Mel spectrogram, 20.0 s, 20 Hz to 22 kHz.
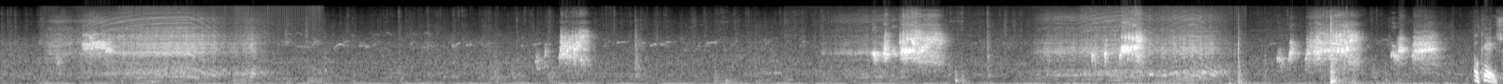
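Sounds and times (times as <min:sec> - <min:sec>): quail calling: 0:07.1 - 0:08.0, 0:10.7 - 0:12.7, 0:13.7 - 0:19.4.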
